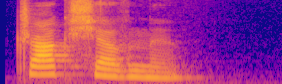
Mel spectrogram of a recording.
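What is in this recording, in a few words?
"тшаксявны", Komi, female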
